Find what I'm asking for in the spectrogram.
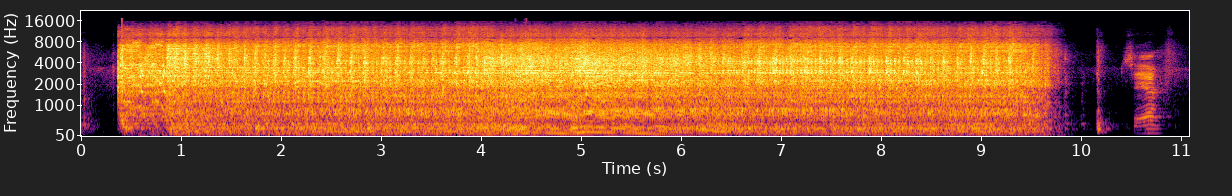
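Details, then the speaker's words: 2001 Polaris Virage 700 jetski at first start-up runs about nine seconds with an uneven, lumpy beat, unlike another 700, as if one cylinder isn't pulling; a dead cylinder (no compression) is suspected. "I'm a little concerned put the sound though didn't sound like the other 700 would you agree"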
